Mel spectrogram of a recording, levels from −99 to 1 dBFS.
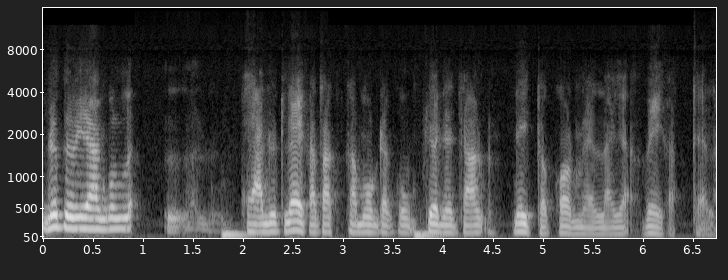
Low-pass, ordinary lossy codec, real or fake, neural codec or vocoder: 14.4 kHz; Opus, 16 kbps; fake; vocoder, 48 kHz, 128 mel bands, Vocos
